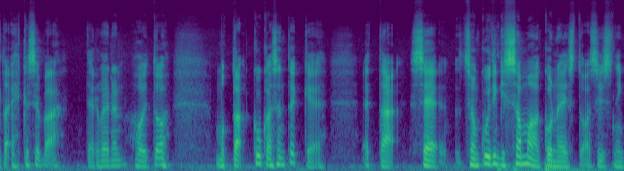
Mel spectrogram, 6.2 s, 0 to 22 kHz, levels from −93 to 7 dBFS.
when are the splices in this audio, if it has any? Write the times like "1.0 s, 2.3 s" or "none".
4.0 s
